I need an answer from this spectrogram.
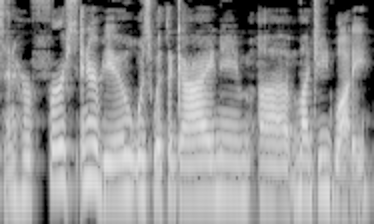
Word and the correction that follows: Majdi Wadi: Majid Wadi? How do you pronounce it? – Majdi Wadi. Yes.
